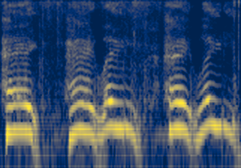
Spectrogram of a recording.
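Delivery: play-acted, very high, very slow, drawn-out screaming. Retelling a video of a man chasing a minivan: imitating a man screaming. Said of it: "screaming at her".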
